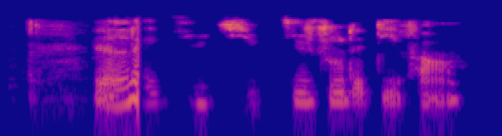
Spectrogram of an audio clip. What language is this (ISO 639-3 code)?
zho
